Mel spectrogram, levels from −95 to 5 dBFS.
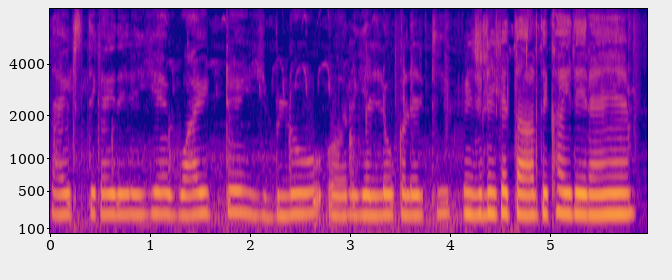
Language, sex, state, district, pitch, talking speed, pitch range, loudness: Hindi, female, Bihar, Vaishali, 230 Hz, 180 wpm, 225-235 Hz, -28 LUFS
